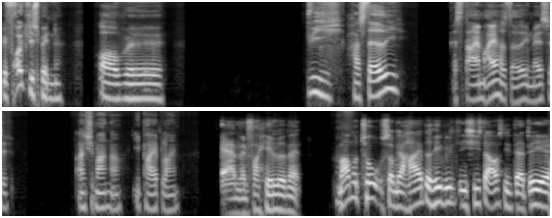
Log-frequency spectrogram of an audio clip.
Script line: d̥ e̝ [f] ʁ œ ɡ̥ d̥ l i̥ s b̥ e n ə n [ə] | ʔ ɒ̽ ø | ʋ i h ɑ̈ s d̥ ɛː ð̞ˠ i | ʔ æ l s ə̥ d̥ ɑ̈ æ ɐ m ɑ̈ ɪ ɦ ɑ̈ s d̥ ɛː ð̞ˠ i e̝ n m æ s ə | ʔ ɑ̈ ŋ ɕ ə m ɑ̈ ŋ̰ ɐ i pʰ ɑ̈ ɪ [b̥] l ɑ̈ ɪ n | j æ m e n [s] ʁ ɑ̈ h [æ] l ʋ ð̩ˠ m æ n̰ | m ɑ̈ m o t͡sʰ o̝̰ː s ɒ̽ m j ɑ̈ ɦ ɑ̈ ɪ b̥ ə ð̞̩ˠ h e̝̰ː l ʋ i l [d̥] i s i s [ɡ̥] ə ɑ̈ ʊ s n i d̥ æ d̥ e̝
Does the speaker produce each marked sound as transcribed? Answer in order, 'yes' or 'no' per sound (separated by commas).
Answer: yes, yes, yes, no, no, yes, no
